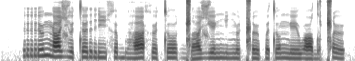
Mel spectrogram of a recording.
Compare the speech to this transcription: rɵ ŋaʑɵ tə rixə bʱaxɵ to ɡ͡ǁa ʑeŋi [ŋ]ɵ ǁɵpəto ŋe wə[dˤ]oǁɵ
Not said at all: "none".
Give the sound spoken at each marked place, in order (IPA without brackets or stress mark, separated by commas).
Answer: ŋ, dˤ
